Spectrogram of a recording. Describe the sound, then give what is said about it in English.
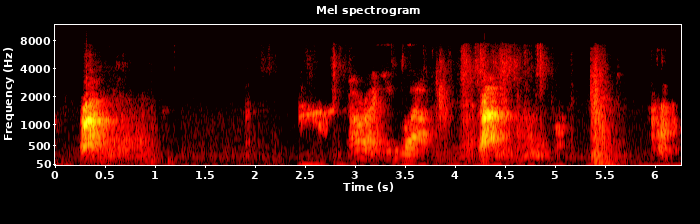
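A dog barks repeatedly, a loud sharp bark first, then a string of irregular barks and yips, with brief pauses between them and no voices. “That was Toto the Wonder Dog.”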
